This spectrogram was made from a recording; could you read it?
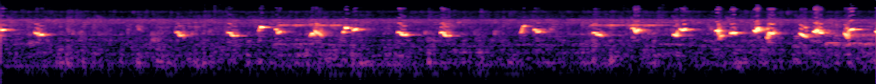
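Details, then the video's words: Long-running yellow-vented bulbul morning song, played to stir other birds into singing and fighting: scattered liquid whistled phrases that start sparse, then quicken into a dense chatter of bubbly notes near the end. "trucukan gacor TARUNG ROPEL PANJANG pancingan trucukan agar BUNYI dan EMOSI"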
